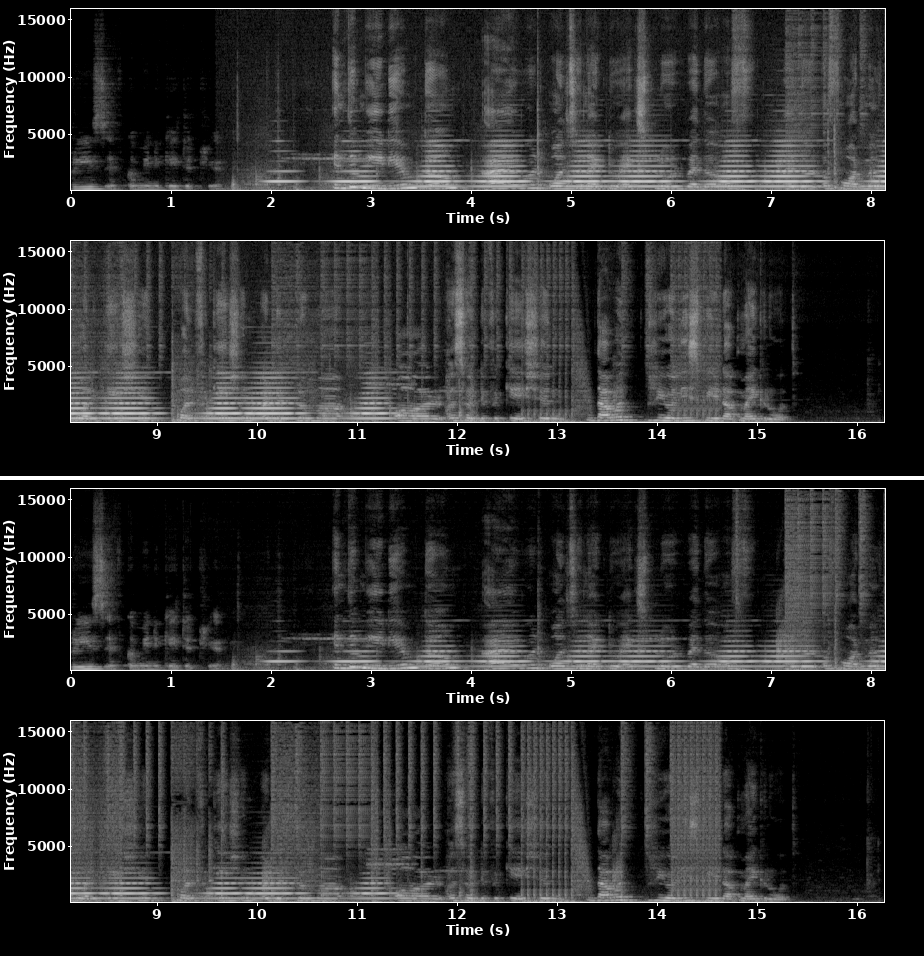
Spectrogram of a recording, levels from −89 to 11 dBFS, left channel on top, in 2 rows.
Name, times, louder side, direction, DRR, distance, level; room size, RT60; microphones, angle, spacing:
voice 1, 0.0-1.6 11.1-11.5, right 3 dB, 65° right, 0.8 m, -37 dB
Organ, 1.6-11.6 11.9-12.2, left 7 dB, 90° left, 0.5 m, -21 dB
voice 2, 2.3-6.8 7.0-10.9 11.4-15.3, left 3 dB, 30° left, 0.3 m, -28 dB
sound 1, 6.6-14.6, right 1 dB, 45° right, 1.1 m, -34 dB
2.8 x 2.6 x 3.4 m
head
